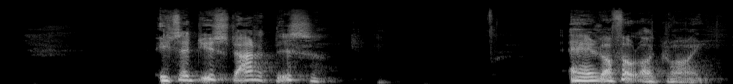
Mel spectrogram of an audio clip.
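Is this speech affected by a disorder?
Yes: breathing-related speech difficulty; insufficient breathing while speaking.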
